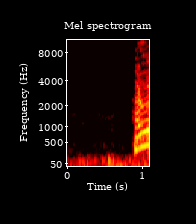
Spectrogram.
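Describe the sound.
A single sudden, loud sneeze bursts out at the very end after near silence, a sharp voiced blast with a hissy, breathy edge, from a person with allergies set off by someone burning wood, with the window open.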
